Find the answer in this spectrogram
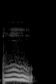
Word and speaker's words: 무: 자, 보면은 무, 김, 뱀, 샘 이런 단어는 지금 준말이 표준어가 되면서 장음이 돼요. 그래서 이름절 단어는 되게 긴 소리로 발음합니다.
